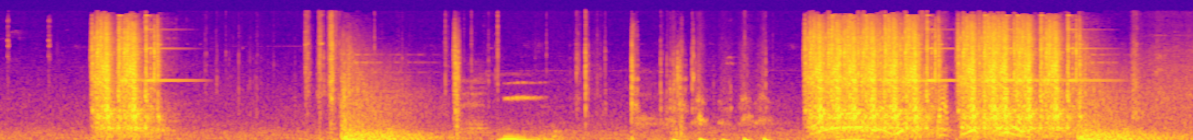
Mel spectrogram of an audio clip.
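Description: A gun clicks and rattles as it is handled.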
